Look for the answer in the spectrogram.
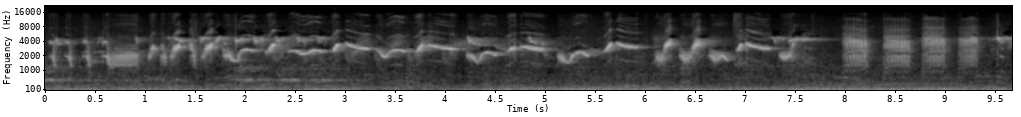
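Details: Chinese hwamei in captivity in Vietnam, pouring out a rich continuous warbled song of looping, rising and falling whistles, ending in buzzy harsh notes.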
